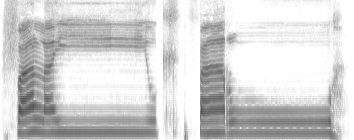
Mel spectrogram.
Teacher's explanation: Masuk ke hidung gunanya, tapi jangan berdenging ya.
